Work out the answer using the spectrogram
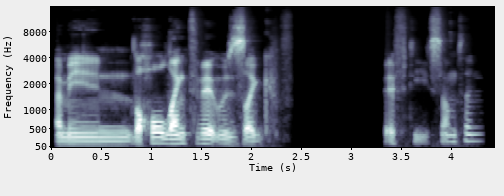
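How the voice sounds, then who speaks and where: A man's voice: lowish voice, animated, measured pace, vocal fry, clear, resonant tone. A man running a tabletop game as game master in casual, easygoing chat. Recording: live online game stream.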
